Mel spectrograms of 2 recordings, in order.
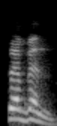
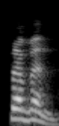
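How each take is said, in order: First: The vowel between v and n is very short. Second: The same.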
